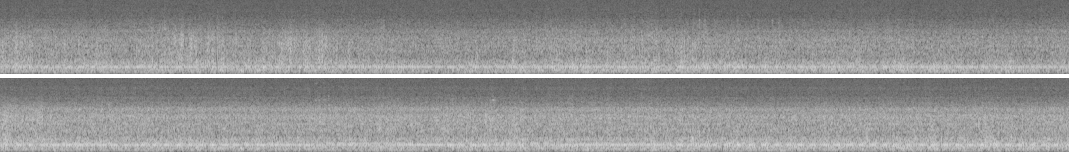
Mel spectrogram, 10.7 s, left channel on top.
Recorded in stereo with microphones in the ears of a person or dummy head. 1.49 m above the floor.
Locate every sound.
Only background noise.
